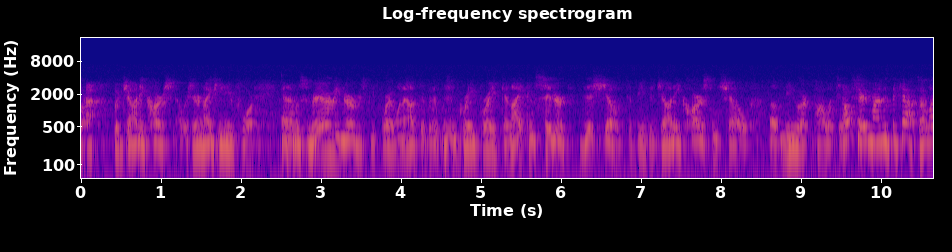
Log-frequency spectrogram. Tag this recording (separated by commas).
Speech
